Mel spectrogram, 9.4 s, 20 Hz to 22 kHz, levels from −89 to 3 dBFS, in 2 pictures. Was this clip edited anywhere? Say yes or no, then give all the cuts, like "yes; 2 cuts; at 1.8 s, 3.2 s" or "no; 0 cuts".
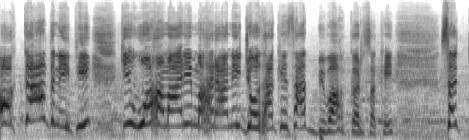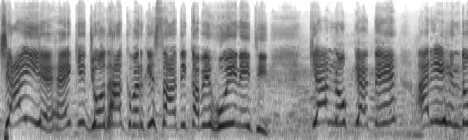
no; 0 cuts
